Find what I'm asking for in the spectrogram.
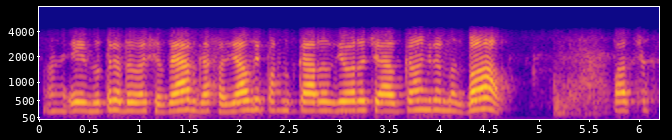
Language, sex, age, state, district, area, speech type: Kashmiri, female, 18-30, Jammu and Kashmir, Bandipora, rural, conversation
